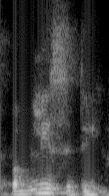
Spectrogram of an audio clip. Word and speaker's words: publicity: But when we when we affix ity, then we have three syllables: publicity. Fine. Sorry, four syllables: publicity. So which one get the second syllable? Li get the stress, publicity.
